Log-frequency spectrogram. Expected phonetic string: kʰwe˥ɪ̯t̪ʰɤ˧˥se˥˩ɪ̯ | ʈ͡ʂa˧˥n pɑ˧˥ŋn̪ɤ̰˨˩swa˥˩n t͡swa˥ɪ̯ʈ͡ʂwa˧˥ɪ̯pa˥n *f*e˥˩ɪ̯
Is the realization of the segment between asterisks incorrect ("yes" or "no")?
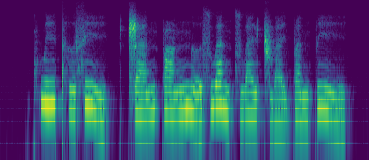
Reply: yes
